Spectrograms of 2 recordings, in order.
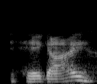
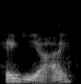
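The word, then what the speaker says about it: Haggai: at the book of hey guy again i had a professor who had mispronounced this one as well and called it hegei i'm not sure why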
